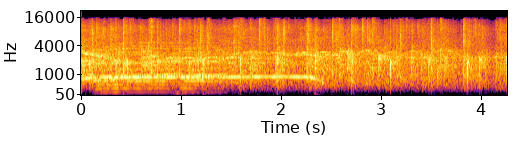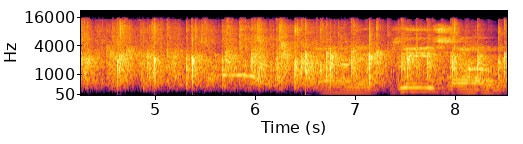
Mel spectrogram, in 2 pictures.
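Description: A crowd at a Laugh for a Change comedy benefit show gives a sustained round of applause, steady clapping filling the room with music or voices briefly audible at the start and end.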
